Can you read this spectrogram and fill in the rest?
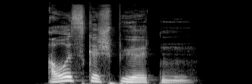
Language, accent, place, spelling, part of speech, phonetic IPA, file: German, Germany, Berlin, ausgespülten, adjective, [ˈaʊ̯sɡəˌʃpyːltn̩], De-ausgespülten.ogg
- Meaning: inflection of ausgespült: 1. strong genitive masculine/neuter singular 2. weak/mixed genitive/dative all-gender singular 3. strong/weak/mixed accusative masculine singular 4. strong dative plural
